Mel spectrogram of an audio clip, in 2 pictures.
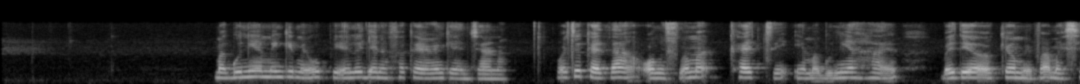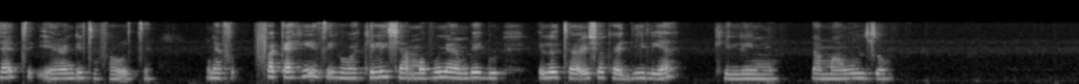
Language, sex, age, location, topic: Swahili, female, 25-35, Dar es Salaam, agriculture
